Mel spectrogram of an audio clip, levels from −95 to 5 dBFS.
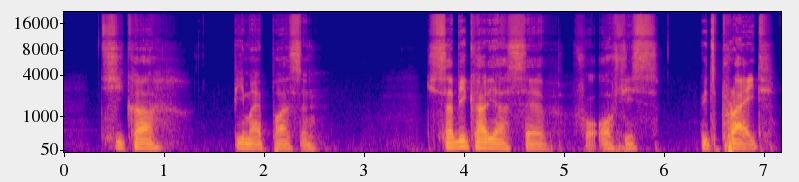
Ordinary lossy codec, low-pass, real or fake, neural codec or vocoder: none; none; real; none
